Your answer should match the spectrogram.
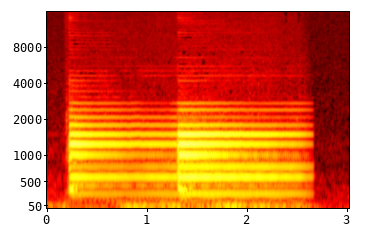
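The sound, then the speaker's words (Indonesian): A clock's bell strikes two o'clock: two clear ringing bell tones about a second apart, one stroke per hour, each with a bright attack and a sustained decaying ring, with no talking. “Oh ya, bunyi lonceng yang saudara dengar adalah bunyi jam kami di sini.”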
